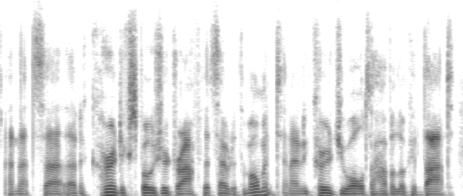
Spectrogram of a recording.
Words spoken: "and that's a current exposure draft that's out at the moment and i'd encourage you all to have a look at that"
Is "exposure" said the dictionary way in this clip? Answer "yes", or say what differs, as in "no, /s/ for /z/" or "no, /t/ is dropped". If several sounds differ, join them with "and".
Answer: yes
